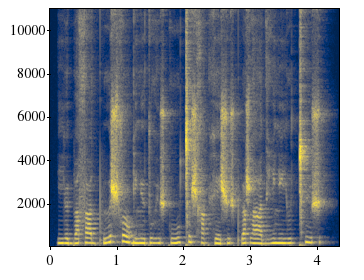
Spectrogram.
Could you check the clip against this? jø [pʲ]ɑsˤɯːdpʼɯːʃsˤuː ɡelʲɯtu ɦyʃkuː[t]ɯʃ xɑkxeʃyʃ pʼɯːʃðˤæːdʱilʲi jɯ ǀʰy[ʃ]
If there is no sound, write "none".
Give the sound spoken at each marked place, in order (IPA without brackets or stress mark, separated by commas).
bʲ, ǀ, ʃ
